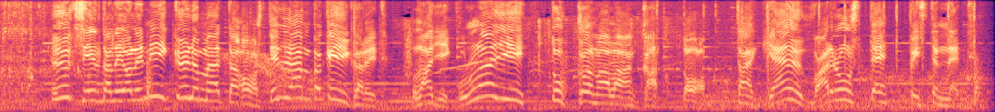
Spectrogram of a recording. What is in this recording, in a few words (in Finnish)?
Radio; Varuste Net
